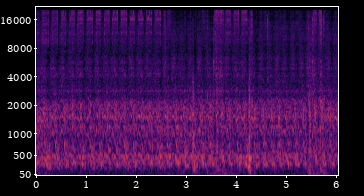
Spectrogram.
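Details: 1980s Ford XR hot hatch left in a Kent garden for 25 years, first start attempt with fresh fuel plus additive and no throttle: it catches on cranking but fires unevenly, pulsing and stumbling without settling to a clean idle.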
